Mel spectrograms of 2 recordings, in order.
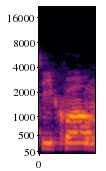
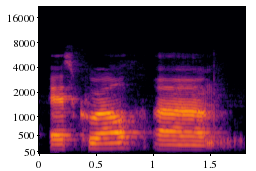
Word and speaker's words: SQL: And it's pronounced SQL, not SQL.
